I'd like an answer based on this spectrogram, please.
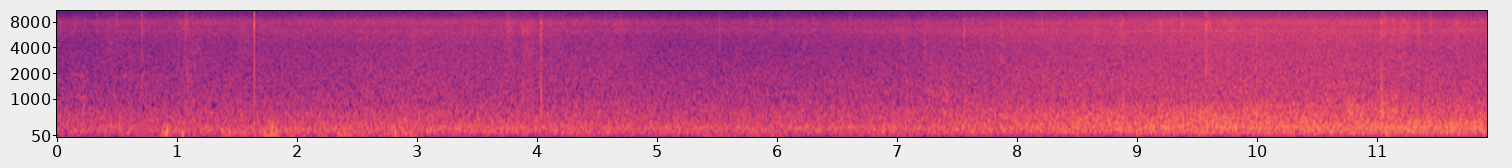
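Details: Outdoors in snow, a continuous roar of wind buffets the microphone, with scattered faint clicks and no animal voice.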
